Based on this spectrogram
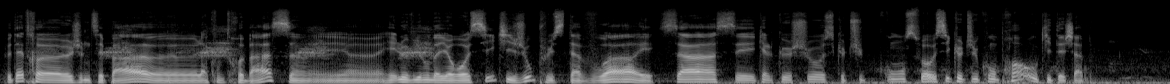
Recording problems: animal sounds; noticeable; throughout; 20 dB below the speech

